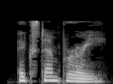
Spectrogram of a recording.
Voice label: "Extempore", English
